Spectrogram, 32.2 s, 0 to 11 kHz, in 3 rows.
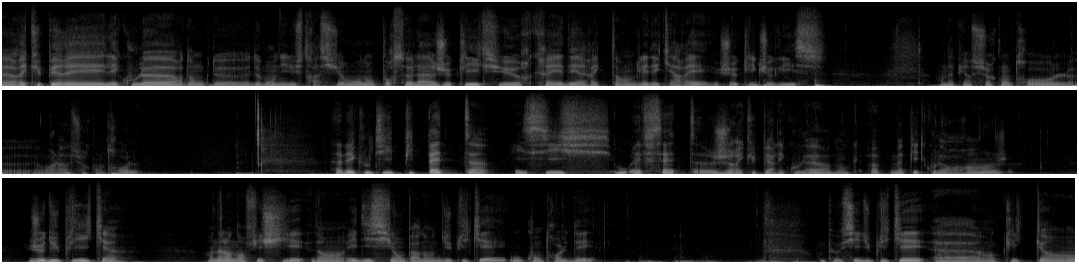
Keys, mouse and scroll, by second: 0.0 middle click, 0.4 click, 0.7 middle click, 1.8-3.4 drag, 6.7 click, 7.4-12.4 ctrl+drag, 17.2 click, 18.9 click, 20.2 click, 23.8 click, 27.2 click, 27.9-29.7 drag.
